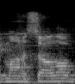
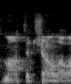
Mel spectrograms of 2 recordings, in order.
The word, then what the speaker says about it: Monticello: Uh, we usually say Monaceelo, but honestly, it probably should be pronounced Montichello. I had a cross country coach back in college that used to always say Montichello, and he was the only one that said it that way, but I I kind of liked it.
